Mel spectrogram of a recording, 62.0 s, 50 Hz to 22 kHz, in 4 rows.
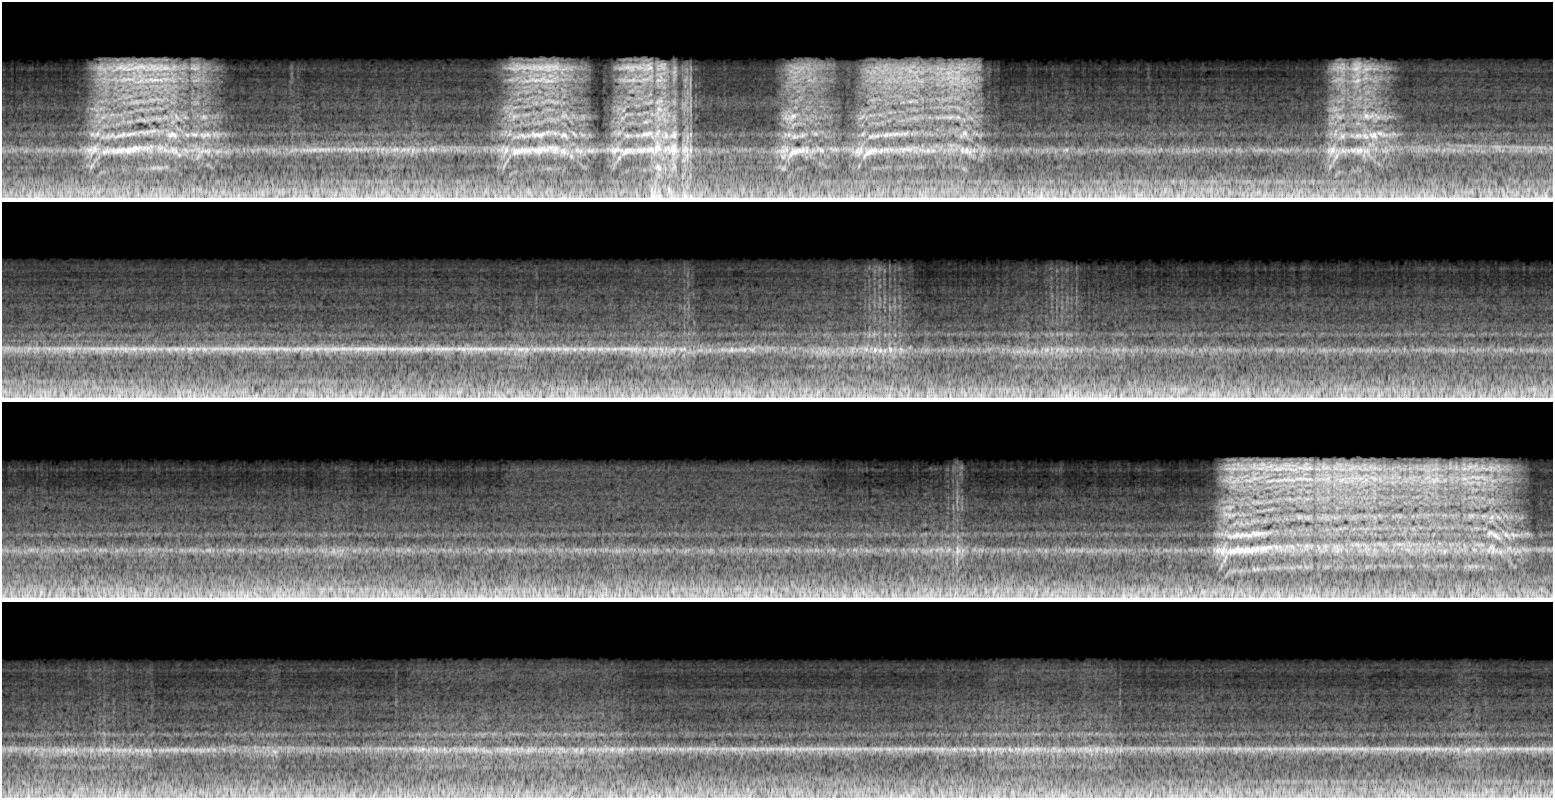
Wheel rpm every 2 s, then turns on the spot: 60, 10, 40, 50, 80, 10, 20, 0, 0, 0, 10, 10, 10, 0, 0, 0, 0, 0, 0, 0, 0, 80, 140, 20, 10, 10, 10, 0, 20, 0, 0.
6-8 10-12 20-26 46-48 50-54 56-58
